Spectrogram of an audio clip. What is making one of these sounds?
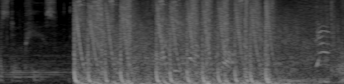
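A gun fires rapidly in quick bursts.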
